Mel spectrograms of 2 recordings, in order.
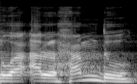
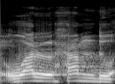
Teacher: Lain kalau kita membaca alhamdu itu adalah alnya itu hamzah wasal, maka kalau dibaca waw di depannya bukan wa alhamdu tapi walhamdu, a-nya tidak dibaca. Itulah perbedaan antara hamzah wasal dan hamzah qata' ya.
